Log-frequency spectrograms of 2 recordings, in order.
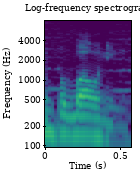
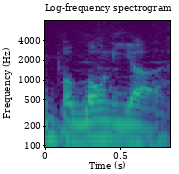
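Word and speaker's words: bologna: like say it okay I know how to say baloney okay I wasn't going to say bolognia or Bonia or something I have some culture I know it's baloney I don't know bro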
